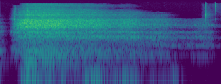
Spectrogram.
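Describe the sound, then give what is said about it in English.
One deep breath drawn in through the mouth: a long, airy, breathy inhale that swells quickly and slowly fades over about two seconds, followed by a few faint clicks. “Deep breaths. In.”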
